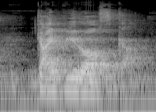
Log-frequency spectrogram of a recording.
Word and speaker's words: caipiroska: And remember, it's pronounced gaposka.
